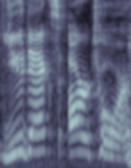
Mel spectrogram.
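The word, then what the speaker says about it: Iudex Artor: Udex Artor. Udex Artor, spelled with an I. It was beautiful. Because phonetically, I sounds like a U. IU is U.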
